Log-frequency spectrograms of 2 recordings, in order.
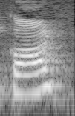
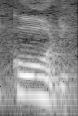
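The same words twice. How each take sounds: First: कॉर्ड said as "cod", short open vowel; short O sound. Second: कोड with a long, round "oh"; long O sound. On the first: Teacher showing children the short sound, short O in कॉर्ड. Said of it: "short sound". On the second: Teacher showing children the long sound, long O in कोड. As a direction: say कोड as "kohd", vowel held long. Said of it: "long sound". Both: Shown as a demonstration.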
